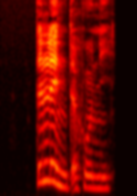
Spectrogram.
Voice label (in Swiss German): "linde", alsace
